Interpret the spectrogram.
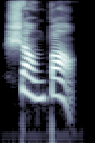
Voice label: "上报", Chinese

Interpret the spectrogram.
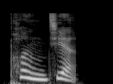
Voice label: "碰见", Chinese

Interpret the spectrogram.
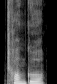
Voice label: "唱歌", Chinese

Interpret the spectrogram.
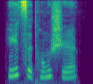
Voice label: "与此同时", Chinese

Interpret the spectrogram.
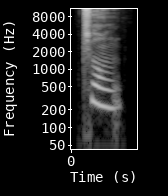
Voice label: "冲", Chinese

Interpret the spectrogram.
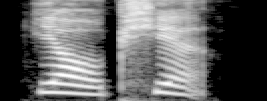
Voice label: "药片", Chinese

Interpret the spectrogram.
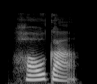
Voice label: "好感", Chinese

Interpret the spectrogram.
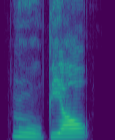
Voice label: "目标", Chinese

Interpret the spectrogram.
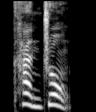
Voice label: "看重", Chinese

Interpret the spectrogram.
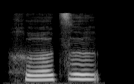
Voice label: "合资", Chinese

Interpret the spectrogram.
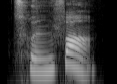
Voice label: "存放", Chinese

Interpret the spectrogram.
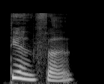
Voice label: "淀粉", Chinese

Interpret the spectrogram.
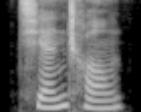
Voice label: "虔诚", Chinese

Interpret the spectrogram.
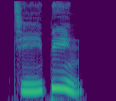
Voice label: "疾病", Chinese

